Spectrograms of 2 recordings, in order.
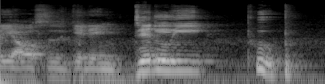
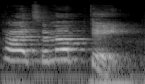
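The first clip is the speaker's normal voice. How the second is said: loud, high "That's an update" called out like a game-show host; hyped announcement; 6 dB louder than usual. Shown as a demonstration. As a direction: shout "That's an update" as a big reveal. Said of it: "loud high announcer take of same line".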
